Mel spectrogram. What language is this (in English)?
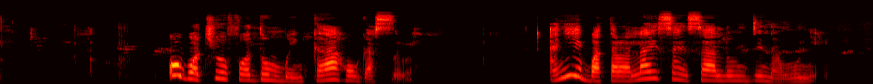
Igbo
